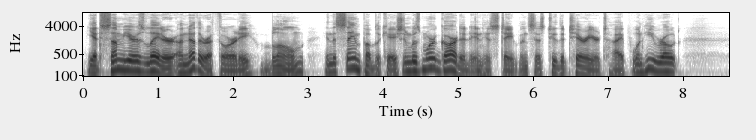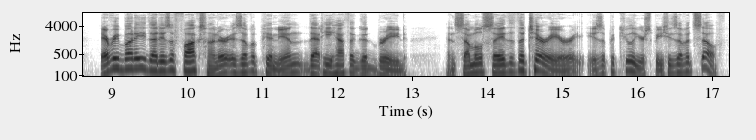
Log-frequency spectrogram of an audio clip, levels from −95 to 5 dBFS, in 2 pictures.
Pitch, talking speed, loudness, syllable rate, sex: 115 Hz, 180 wpm, -21 LUFS, 5.3 syllables/s, male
